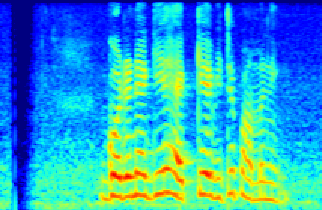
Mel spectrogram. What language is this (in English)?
Sinhala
